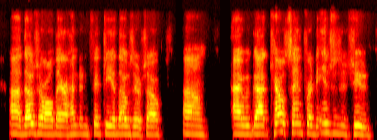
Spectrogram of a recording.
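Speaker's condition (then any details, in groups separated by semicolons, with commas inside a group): ALS; terminal, cannot handwrite, can still type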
